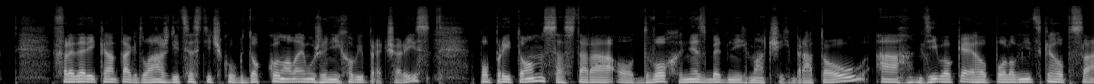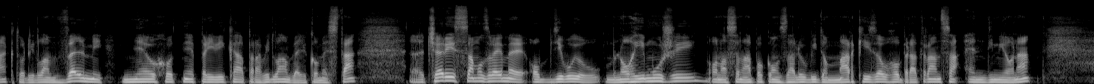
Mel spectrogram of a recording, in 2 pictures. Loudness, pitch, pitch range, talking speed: -24 LUFS, 115 Hz, 110-125 Hz, 115 wpm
